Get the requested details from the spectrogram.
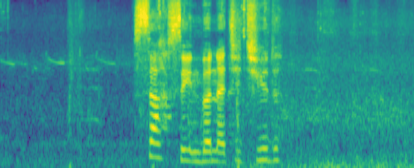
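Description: A young woman answers briefly.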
